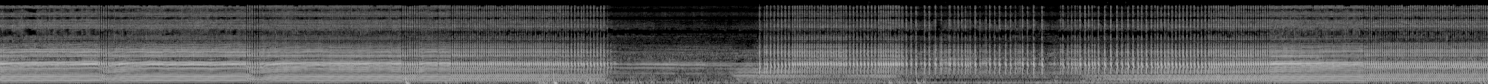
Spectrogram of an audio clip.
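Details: Yamaha YD100 two-stroke with Dio reed valve and 24mm OKO carburetor, choke on: uneven burbling with skipped, doubled-up firing and wandering pitch; four-stroking from an over-rich mixture; main jet change planned.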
